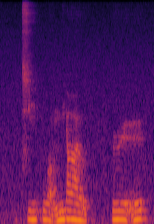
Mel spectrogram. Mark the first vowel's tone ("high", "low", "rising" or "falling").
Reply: rising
